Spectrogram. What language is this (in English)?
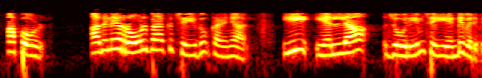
Malayalam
